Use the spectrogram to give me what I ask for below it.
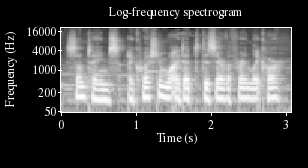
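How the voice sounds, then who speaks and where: A woman's voice: rumbling low, flat delivery, brisk. A woman hosting a let's play, reading a visual novel aloud in a dramatic, reflective manner. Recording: game music behind.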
